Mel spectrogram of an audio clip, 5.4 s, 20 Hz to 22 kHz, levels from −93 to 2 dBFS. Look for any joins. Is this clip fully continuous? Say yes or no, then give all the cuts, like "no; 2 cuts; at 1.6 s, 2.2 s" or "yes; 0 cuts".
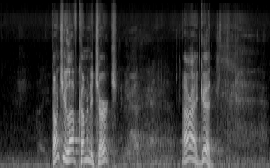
yes; 0 cuts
